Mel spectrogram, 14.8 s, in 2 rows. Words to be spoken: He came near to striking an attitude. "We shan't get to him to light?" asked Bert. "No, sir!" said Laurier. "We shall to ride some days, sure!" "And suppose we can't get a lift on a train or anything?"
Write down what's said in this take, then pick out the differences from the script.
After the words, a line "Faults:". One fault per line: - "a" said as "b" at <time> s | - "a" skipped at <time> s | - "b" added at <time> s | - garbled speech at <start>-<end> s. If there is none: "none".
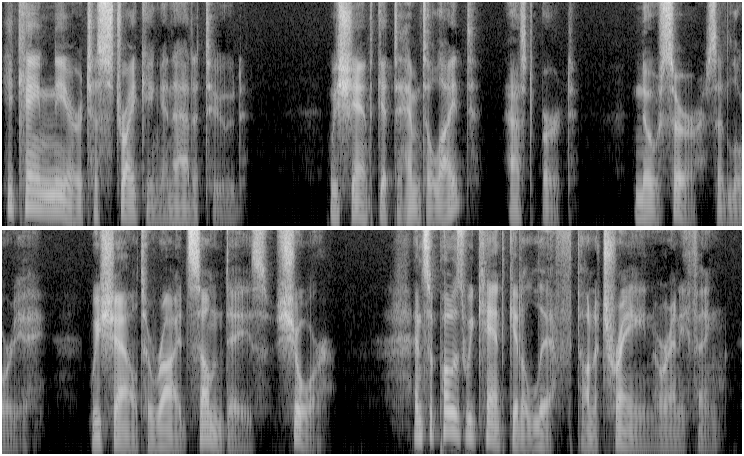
He came near to striking an attitude. "We shan't get to him to light?" asked Bert. "No, sir!" said Laurier. "We shall to ride some days, sure!" "And suppose we can't get a lift on a train or anything?"
Faults:
none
